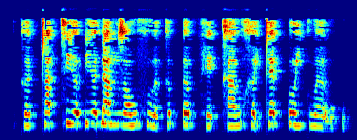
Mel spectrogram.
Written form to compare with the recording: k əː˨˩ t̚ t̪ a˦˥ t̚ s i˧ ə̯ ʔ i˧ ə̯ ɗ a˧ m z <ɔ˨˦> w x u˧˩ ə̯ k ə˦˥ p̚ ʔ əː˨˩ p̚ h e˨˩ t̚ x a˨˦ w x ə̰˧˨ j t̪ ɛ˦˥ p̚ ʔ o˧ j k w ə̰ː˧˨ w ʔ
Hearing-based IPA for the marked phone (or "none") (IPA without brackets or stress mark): ɔ˨˦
